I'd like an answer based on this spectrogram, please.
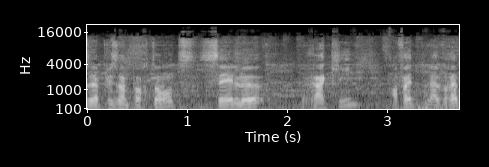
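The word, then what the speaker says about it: rakı: Et nous avons un i euh qui ne prend pas de point et ça se prononce e.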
